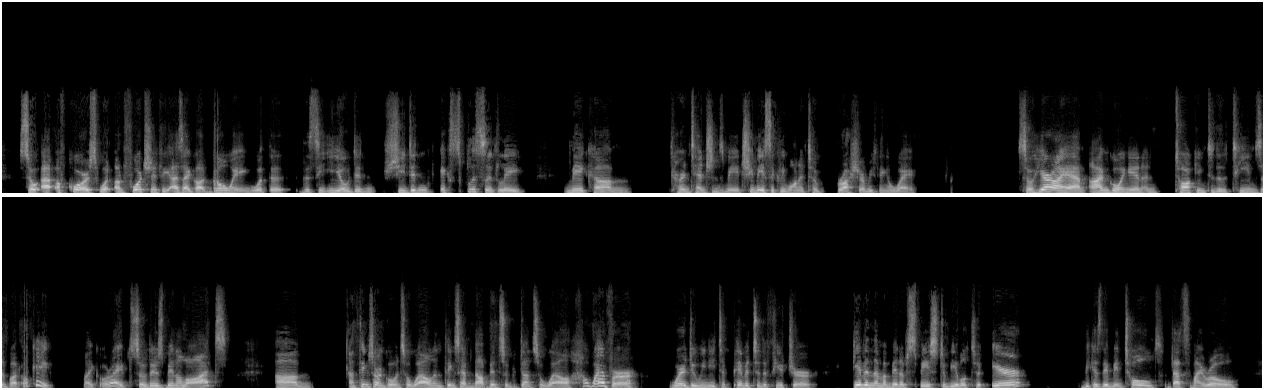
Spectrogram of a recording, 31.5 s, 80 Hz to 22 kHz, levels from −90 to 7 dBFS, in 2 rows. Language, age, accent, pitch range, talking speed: English, 50-69, American, 160-210 Hz, 185 wpm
